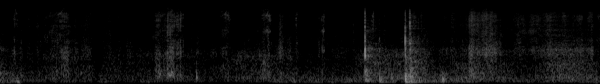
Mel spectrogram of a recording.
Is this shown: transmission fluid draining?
no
